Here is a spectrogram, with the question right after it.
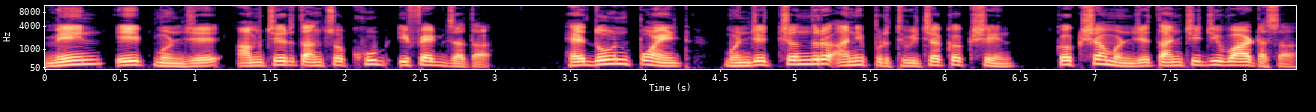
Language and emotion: Goan Konkani, neutral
